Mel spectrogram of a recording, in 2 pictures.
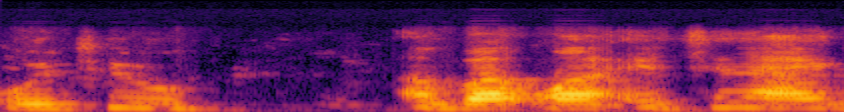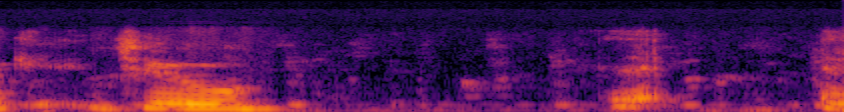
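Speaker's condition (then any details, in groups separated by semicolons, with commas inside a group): Cerebral palsy; uses wheelchair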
